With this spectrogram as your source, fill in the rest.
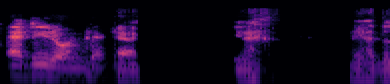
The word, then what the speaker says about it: Adirondack: Something like Arondira. Maybe saying it wrong. Coming back to you, Arondir. passing to Shane. Adirondack. That is Yeah. correct. Adirondack.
